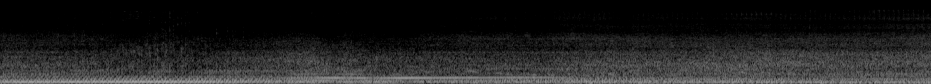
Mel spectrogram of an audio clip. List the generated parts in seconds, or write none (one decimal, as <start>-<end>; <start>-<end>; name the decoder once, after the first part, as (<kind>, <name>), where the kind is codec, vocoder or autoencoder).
none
